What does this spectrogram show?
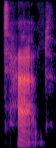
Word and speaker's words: Tadt: I played into Eric Tad. It's TADT. I don't know how to say that. That Tad. name is like hard to pronounce on purpose, I swear.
